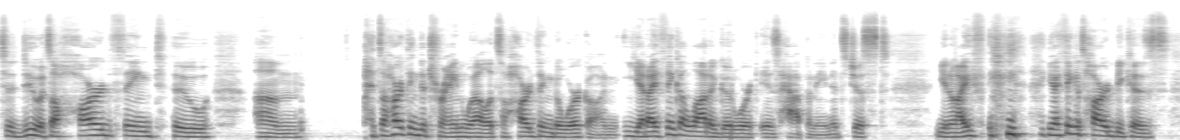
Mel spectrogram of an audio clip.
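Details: Adult male speaker; stuttering.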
